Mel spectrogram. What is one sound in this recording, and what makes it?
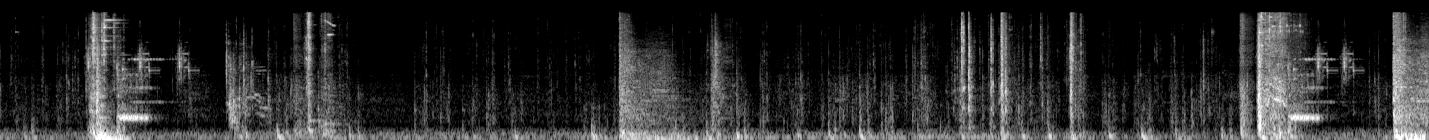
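Short item pickup chimes ring out.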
